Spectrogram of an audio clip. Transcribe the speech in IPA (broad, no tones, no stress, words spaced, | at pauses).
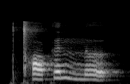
ǀʰɒkɛ nːə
